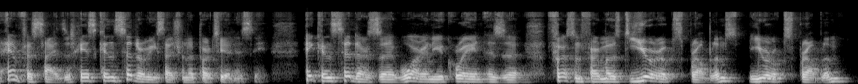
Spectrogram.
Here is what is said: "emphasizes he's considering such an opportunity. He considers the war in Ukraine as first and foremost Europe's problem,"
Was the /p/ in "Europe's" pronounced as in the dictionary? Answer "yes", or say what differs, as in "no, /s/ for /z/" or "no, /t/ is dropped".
yes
